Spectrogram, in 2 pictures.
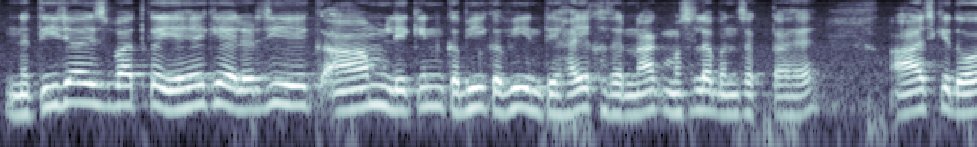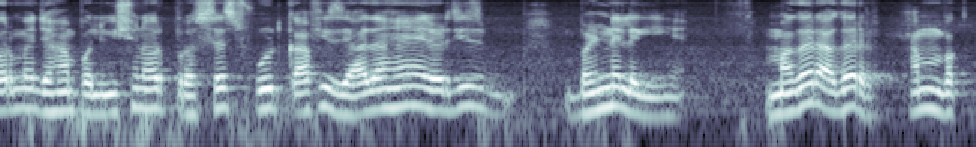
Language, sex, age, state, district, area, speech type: Urdu, male, 18-30, Uttar Pradesh, Rampur, urban, spontaneous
